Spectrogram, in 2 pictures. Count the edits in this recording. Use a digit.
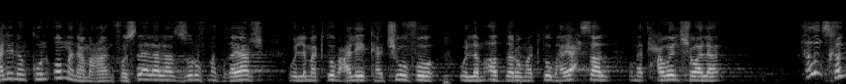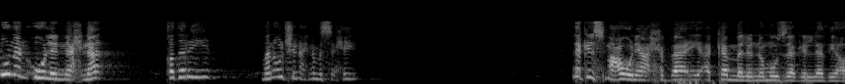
1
